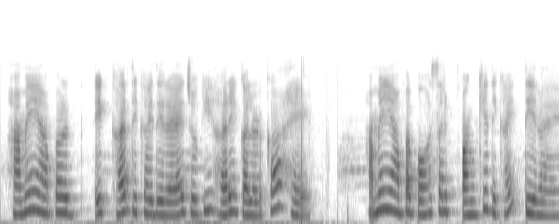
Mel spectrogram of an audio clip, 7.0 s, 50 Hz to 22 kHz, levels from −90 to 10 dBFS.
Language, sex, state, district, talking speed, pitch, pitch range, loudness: Hindi, female, Maharashtra, Sindhudurg, 215 wpm, 255 Hz, 235-280 Hz, -33 LUFS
